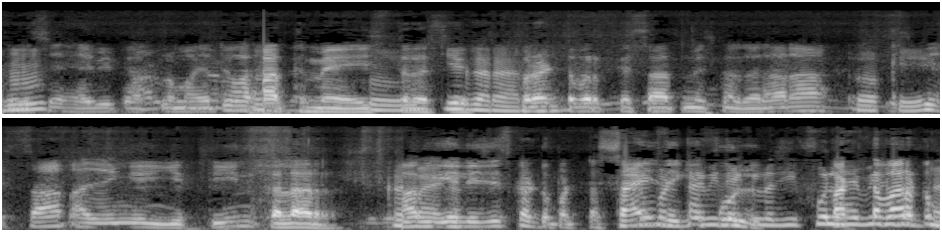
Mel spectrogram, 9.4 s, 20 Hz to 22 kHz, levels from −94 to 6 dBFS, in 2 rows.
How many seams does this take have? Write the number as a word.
two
